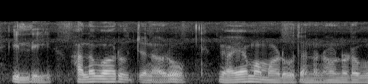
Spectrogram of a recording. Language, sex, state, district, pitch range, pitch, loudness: Kannada, male, Karnataka, Bangalore, 100-120 Hz, 105 Hz, -21 LUFS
